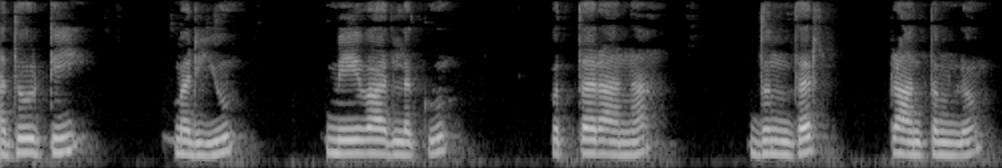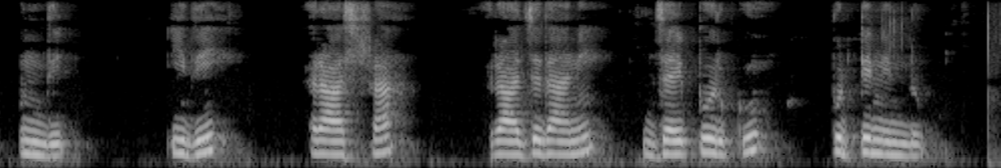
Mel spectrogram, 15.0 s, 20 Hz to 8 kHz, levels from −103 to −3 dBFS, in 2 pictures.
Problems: low volume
